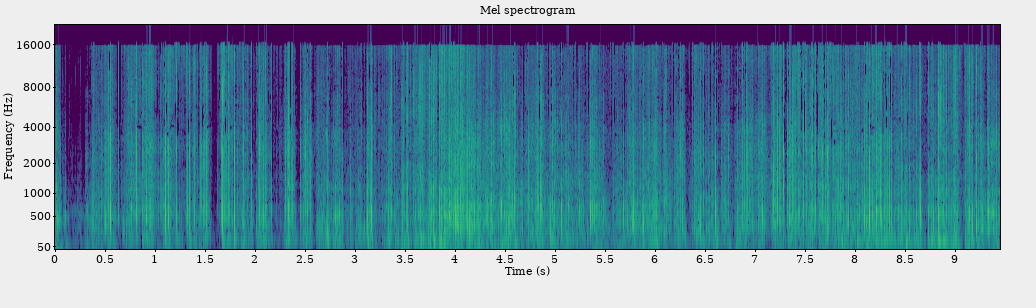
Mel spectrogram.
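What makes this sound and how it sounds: A metal ear pick tip is scratched and dragged across a blue mesh-covered textured foam scrub sponge. The result is a dense, continuous run of rapid crackly scratching with a broad rasp, centered in the mids. It has bright edges, little low end, and many short, sharp strokes that barely ring.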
